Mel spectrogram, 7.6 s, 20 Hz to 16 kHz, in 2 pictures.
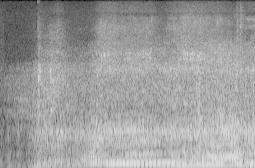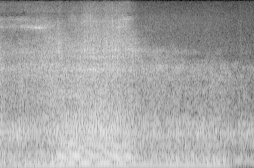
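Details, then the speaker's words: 1967 Chevy C10 small-block with Edelbrock ProFlow EFI, newly retuned and timing set, doing self-learn: deep loping V8 burble swelling as it pulls away, choppy and lumpy from true dual exhaust with no crossover pipe. "and yeah I think this thing would sound completely different if it had a crossover tube to equalize the pulses it sounds like you know you went and took whatever with a small block Chevy and threw two true duels on it with no uh no crossover"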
